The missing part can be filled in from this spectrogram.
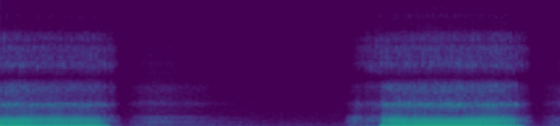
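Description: Two long, loud, buzzing snores about three seconds apart, each followed by a softer breath out: rhythmic snoring in sleep.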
